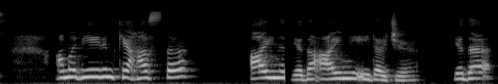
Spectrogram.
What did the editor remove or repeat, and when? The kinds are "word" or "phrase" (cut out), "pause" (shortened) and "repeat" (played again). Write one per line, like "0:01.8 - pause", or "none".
0:02.8 - word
